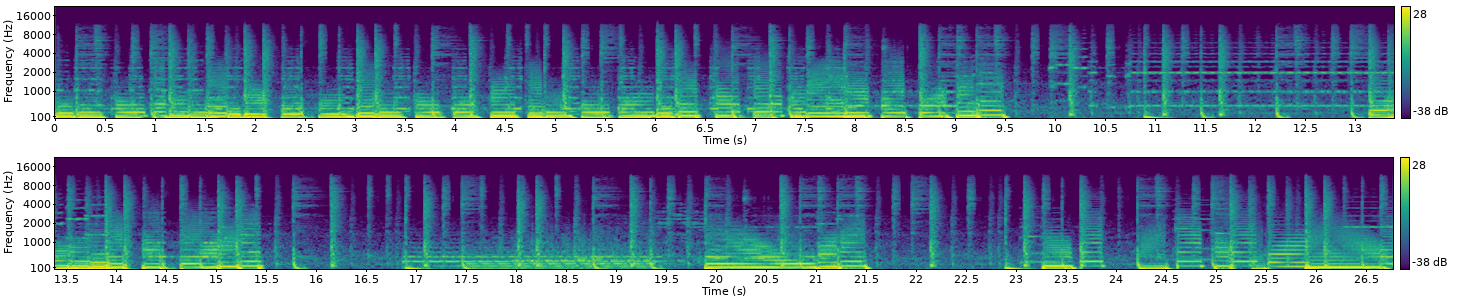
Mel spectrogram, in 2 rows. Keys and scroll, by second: 20.7 alt+shift+super+e, 25.4 super+-.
